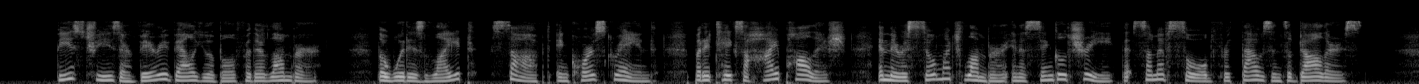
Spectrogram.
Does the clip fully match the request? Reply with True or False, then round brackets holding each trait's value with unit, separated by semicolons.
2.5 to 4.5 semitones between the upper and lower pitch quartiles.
False (5.1 semitones)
